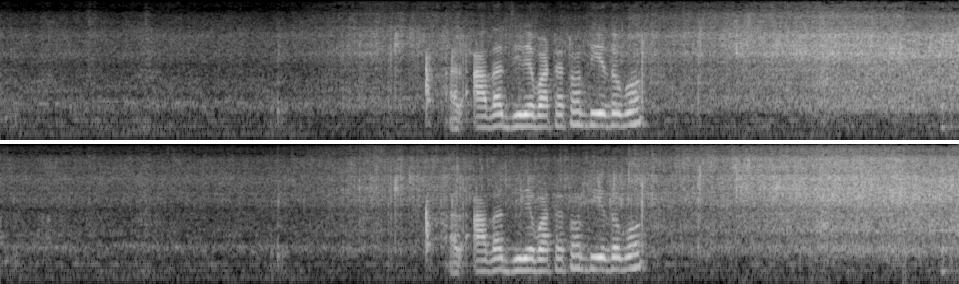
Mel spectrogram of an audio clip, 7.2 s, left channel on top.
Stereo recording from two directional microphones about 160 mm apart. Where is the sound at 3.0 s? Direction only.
40° right (ahead or behind).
